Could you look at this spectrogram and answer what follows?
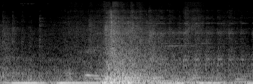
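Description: The rear door of a transit bus at a stop on Church Avenue and East 39th Street opens with a short burst of pneumatic hiss and clatter midway through, over a steady idling engine rumble.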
